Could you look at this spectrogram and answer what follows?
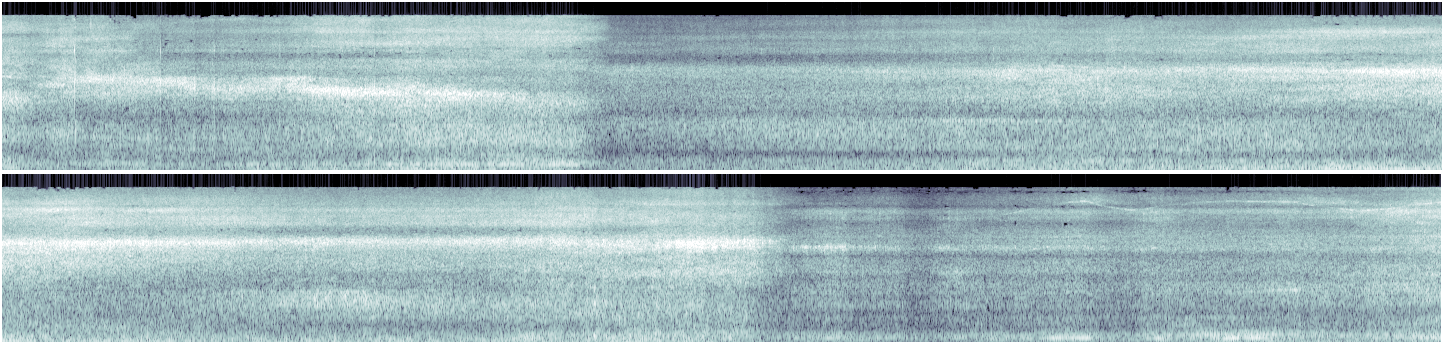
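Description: Heavy diesel dump trucks loaded with snow driving past one after another, engines running with steady road and tyre noise. The sound changes abruptly about six seconds in and again about three-quarters of the way through.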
